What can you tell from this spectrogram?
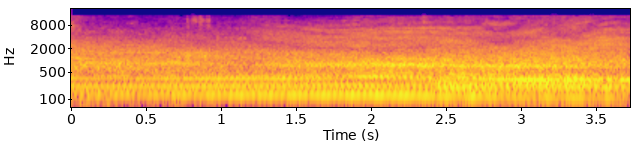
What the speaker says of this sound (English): busy road next to me. Look at all those potential rides zipping past. It's so loud.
